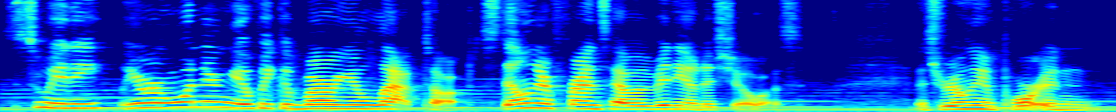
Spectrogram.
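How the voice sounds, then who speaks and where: A woman performs a kindly older spiritualist lady from a small-town mystery game. Her voice is high, genteel and folksy. She is motherly and chatty, and soft music plays underneath. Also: quick pace, lightly acted. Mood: polite, coaxing. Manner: genteel, folksy, fond endearments.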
